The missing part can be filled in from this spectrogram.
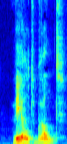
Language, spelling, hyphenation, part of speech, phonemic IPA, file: Dutch, wereldbrand, we‧reld‧brand, noun, /ˈʋeː.rəltˌbrɑnt/, Nl-wereldbrand.ogg
- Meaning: 1. conflagration, cyclical or eschatological destruction of the world through fire 2. any large fire 3. world war, world-scale conflict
